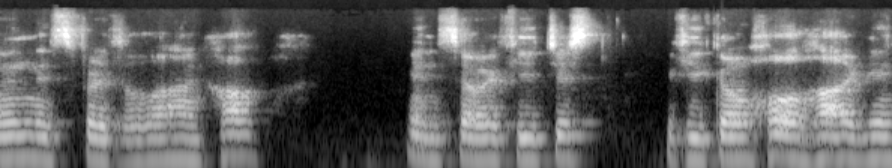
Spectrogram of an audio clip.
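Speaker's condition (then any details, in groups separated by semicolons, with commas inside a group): Parkinson's disease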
